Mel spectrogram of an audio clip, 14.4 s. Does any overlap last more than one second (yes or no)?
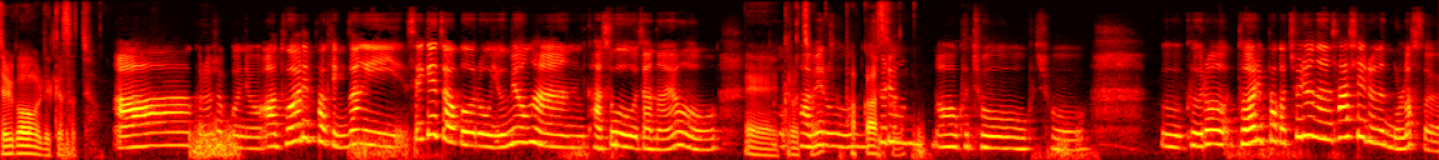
yes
